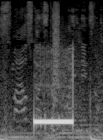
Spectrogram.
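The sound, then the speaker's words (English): A steady, loud telephone tone hums for just over half a second, a flat electronic drone that starts and stops abruptly amid faint background noise. “What's going on with this phone?”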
